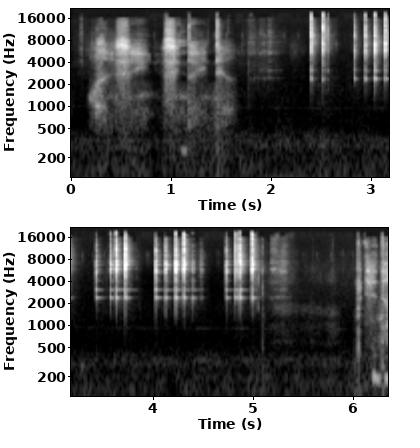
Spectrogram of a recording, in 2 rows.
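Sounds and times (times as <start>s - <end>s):
soft whispering: 0.2s - 1.7s
glass bottle of passion fruit sparkling water clinking and tapping: 2.4s - 5.1s
speech: 6.2s - 6.3s.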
